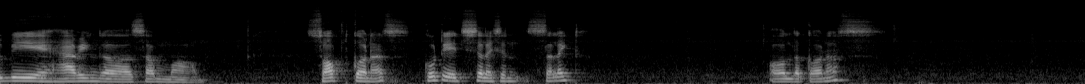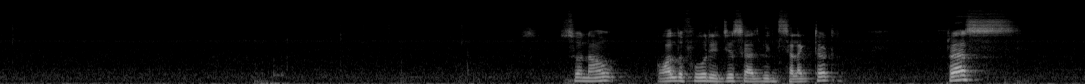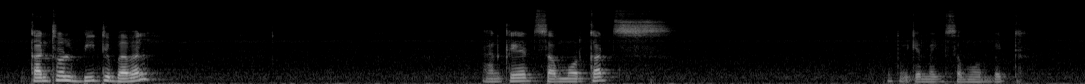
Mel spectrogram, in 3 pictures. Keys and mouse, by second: 0.4 middle click, 2.3 middle click, 3.8 2, 6.7 click, 7.2 middle click, 8.6 middle click, 11.6 middle click, 12.4 middle click, 15.1 shift+middle click, 15.6 middle click, 16.8 middle click, 18.4 shift+z, 19.2 middle click, 21.2 shift+middle click, 22.5 ctrl+b.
